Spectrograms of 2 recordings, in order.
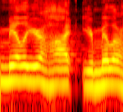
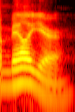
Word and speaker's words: Miller: Drink your Miller High Life. Feel your high life. Tell me when I can. Tell me Yeah, when I That's a new mispronounced brand, it. Gino. Millier.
